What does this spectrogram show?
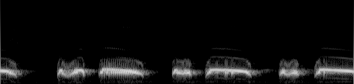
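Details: Spotted dove decoy bird, Cà Mau, cooing to provoke and lure wild doves: low mellow coos in pairs, a short wavering note then a longer steady one, repeated about every 1.2 seconds, in quiet surroundings.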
